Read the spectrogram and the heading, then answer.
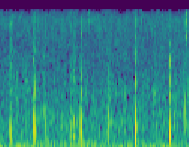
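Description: Rain patters on a hard surface, soft scattered drops tapping irregularly over a steady hiss. It is fairly quiet, with no voices.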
